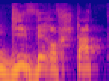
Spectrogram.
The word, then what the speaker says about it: Guy Verhofstadt: Guy Verhofstadt, l'homme politique...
